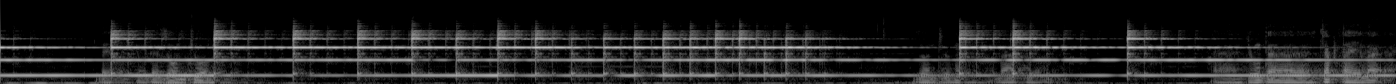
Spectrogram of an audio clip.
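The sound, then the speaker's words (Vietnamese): A Buddhist temple bell is struck in a rapid roll of ringing hits over a sustained resonant hum, begun once the Buddhist followers and their families are seated for the ceremony. A few slower strikes follow as a voice begins near the end. “Khi chúng ta giải ra như thế này mà chúng ta nhìn thấy là các Phật tử và người nhà của họ đã ngồi vào đâu vào đấy rồi, trang nghiêm đạo tràng rồi, bắt đầu thì chúng ta mới dồn chuông.”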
